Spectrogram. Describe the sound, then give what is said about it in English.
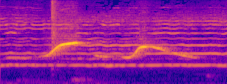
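A person whistles a short tune alone, two rising and falling pitch sweeps over a steady held tone, fairly loud, with no talking. “I'll say I was a little pitchy on the whistle”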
